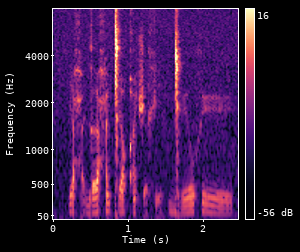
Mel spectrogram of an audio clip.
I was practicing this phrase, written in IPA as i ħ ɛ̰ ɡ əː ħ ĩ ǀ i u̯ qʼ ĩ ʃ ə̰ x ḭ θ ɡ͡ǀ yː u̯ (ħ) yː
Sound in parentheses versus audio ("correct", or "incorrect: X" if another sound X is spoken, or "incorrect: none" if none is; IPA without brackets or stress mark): incorrect: x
